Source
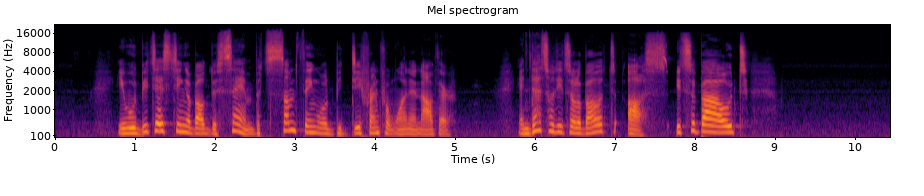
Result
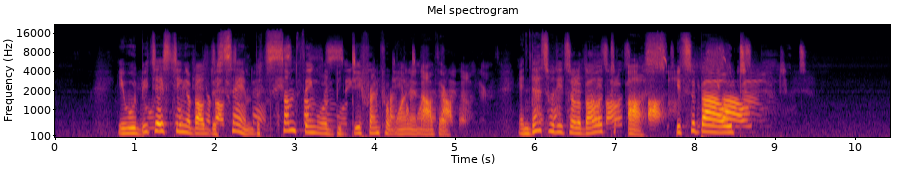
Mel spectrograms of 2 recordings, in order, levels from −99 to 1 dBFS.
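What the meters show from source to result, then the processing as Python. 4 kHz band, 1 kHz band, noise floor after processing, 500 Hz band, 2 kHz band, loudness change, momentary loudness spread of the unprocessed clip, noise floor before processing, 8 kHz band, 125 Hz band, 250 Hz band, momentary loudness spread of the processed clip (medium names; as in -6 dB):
+1.5 dB, +6.0 dB, -66 dBFS, +2.0 dB, +5.0 dB, +3.0 dB, 9 LU, -67 dBFS, +0.5 dB, 0.0 dB, +0.5 dB, 11 LU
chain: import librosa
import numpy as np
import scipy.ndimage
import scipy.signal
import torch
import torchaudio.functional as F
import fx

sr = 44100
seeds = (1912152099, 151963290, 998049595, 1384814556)

y = fx.echo_stepped(x, sr, ms=249, hz=1000.0, octaves=1.4, feedback_pct=70, wet_db=-2.0)
y = fx.dynamic_eq(y, sr, hz=1200.0, q=0.71, threshold_db=-38.0, ratio=4.0, max_db=5)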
